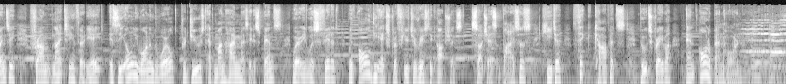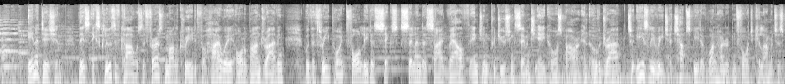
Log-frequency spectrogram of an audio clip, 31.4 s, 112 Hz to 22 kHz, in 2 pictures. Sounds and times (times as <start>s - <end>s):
Speech: 0.0s - 14.9s, 16.3s - 31.4s
Music: 0.0s - 31.4s.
